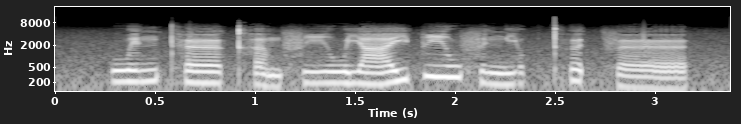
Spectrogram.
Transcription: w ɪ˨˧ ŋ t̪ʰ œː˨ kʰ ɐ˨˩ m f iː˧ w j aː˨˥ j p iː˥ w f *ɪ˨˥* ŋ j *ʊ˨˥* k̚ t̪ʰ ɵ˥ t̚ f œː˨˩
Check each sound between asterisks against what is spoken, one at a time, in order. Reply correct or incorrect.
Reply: incorrect: ɪ˨, incorrect: ʊ˧

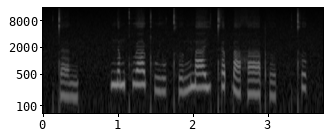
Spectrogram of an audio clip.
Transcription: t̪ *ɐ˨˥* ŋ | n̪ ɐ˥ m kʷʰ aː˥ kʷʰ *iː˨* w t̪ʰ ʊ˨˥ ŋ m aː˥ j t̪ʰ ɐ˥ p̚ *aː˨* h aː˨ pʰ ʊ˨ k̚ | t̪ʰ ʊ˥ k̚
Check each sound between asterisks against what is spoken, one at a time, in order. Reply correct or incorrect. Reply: incorrect: ɐ˨˩, correct, correct

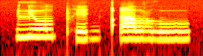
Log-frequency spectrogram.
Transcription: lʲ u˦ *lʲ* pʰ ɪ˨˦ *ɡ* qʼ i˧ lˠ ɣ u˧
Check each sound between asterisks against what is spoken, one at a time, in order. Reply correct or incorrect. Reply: incorrect: lˠ, correct

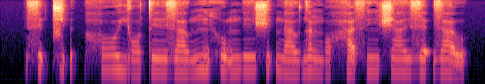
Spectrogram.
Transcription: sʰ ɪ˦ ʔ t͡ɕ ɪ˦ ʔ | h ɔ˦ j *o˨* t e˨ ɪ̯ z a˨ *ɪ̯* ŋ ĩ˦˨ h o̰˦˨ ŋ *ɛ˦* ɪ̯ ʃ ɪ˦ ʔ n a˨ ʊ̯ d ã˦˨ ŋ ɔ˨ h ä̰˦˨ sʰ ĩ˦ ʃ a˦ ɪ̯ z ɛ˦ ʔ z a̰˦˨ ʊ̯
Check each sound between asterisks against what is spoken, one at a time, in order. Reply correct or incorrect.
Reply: incorrect: ɔ˨, incorrect: ʊ̯, incorrect: e˦

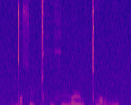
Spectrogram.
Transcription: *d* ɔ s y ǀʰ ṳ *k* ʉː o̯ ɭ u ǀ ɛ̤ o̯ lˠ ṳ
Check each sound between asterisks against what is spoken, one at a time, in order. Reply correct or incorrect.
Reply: correct, incorrect: x

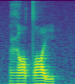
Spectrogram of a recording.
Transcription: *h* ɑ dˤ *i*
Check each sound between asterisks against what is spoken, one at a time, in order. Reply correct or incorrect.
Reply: incorrect: ɣ, correct

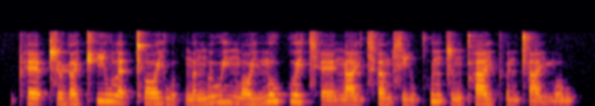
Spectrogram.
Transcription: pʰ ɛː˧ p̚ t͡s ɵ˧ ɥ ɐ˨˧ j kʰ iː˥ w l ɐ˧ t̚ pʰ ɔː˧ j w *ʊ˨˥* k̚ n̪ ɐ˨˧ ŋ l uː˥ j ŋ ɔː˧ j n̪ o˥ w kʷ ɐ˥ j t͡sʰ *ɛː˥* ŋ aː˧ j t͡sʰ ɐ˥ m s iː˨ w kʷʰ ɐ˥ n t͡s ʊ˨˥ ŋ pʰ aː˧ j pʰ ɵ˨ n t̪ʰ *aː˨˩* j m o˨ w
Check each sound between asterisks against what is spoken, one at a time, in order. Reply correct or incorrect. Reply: incorrect: ʊ˨, incorrect: ɛː˨˧, correct

